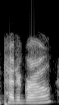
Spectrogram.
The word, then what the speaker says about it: Pedregal: Yes, so there's actually a marina just south of David in the little town of Pedregal, and there's some big boats and little boats there.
